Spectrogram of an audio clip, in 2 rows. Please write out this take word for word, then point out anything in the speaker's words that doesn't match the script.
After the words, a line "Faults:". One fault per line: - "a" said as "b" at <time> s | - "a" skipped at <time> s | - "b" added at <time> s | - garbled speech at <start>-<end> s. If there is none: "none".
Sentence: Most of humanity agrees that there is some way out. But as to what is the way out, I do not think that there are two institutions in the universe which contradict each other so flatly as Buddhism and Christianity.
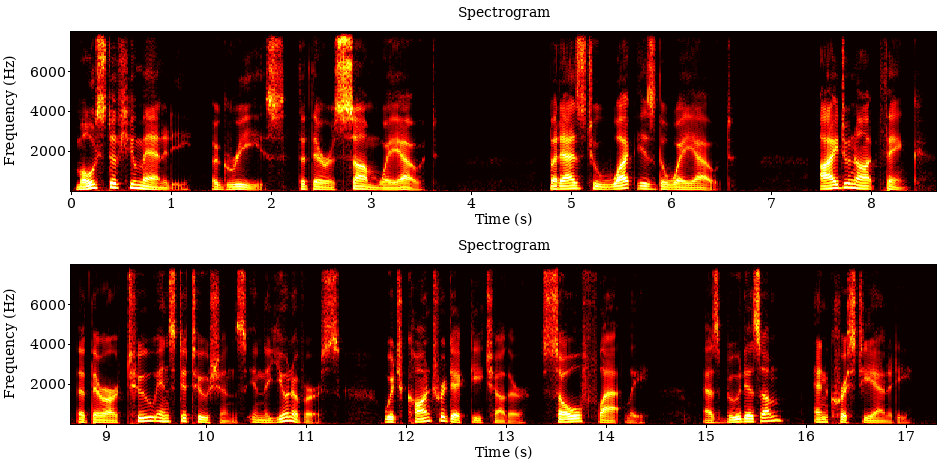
Most of humanity agrees that there is some way out. But as to what is the way out, I do not think that there are two institutions in the universe which contradict each other so flatly as Buddhism and Christianity.
Faults:
none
